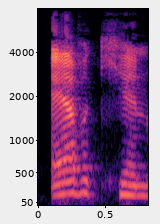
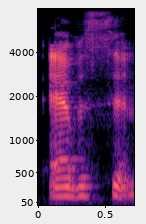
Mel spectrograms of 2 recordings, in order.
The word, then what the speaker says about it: Avacyn: throughout the entire video i was saying avakin restored and it's not pronounced like that it's evasin restored so whoever pointed that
